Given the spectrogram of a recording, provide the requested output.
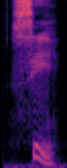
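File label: yes, Spanish, male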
